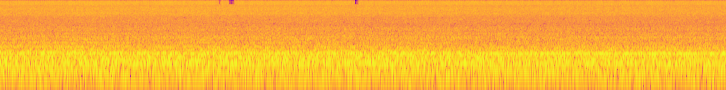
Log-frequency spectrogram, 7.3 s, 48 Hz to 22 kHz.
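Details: 2016 Nissan NV2500 V6 at idle just after fan clutch replacement: even, steady engine hum with a smooth fan rush over it, no roar, flutter or rattle; normal idle.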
